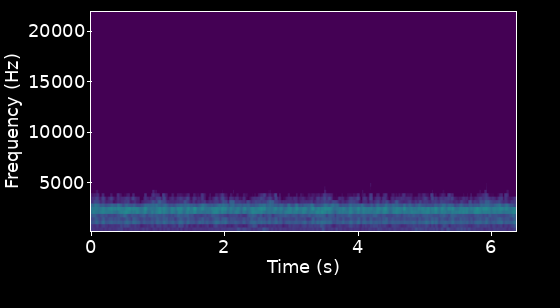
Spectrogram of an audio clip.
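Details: A dense chorus of Pacific tree frogs in mating season, their rapid two-part croaks blending into a steady, ringing wall of sound.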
